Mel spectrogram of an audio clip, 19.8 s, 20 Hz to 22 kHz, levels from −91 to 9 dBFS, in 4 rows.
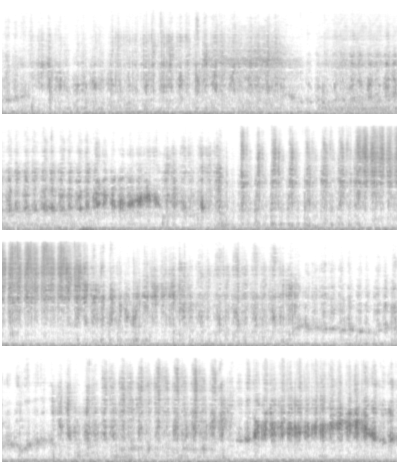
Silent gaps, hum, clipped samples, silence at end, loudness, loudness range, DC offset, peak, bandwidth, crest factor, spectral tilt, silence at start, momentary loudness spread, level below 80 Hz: none; none; under 0.1%; 0 s; -46 LUFS; 10 LU; under 0.1%; -22 dBFS; 16.5 kHz; 26 dB; -0.5 dB/octave; 0 s; 16 LU; -62 dBFS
